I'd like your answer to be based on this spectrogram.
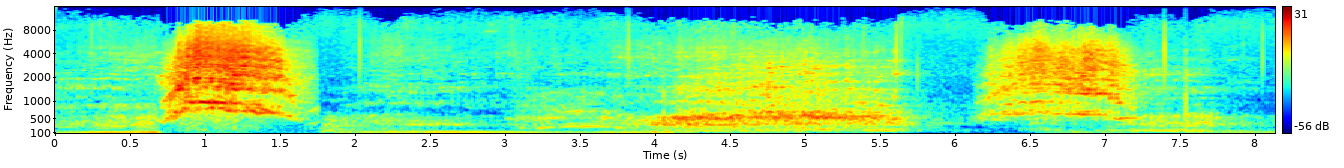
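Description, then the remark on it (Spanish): An elephant, wounded by a hunter's rifle shot at the root of its trunk, bellows in rage: two loud, harsh blasts near the start and end, with a rough, rumbling roar filling the stretch between them, powerful. “Temblaba el aire, dicen, de los mugidos terribles, y deshacía el elefante el cañaveral con las pisadas, y sacudía los árboles jóvenes”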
